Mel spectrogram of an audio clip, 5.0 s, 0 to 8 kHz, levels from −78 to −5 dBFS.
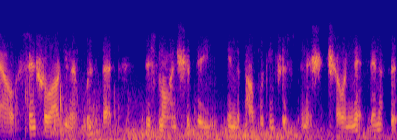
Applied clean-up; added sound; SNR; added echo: none; Thunder; 7 dB; none.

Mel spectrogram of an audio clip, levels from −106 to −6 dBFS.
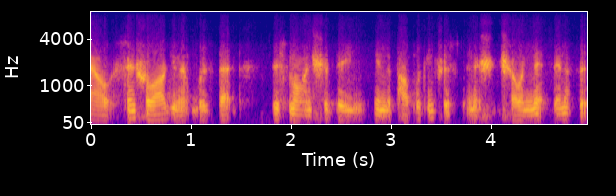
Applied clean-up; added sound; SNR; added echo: none; none; none; none.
